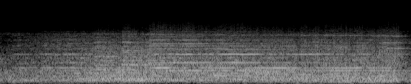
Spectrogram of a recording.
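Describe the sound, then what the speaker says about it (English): A large four-jet airliner powered by Rolls-Royce Avon engines touches down at an air show, its reverse thrust a loud, steady roar that swells slightly and holds throughout. "Notice the effect of reverse thrust from the four Rolls-Royce Avon jets as the huge airliner touches down."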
